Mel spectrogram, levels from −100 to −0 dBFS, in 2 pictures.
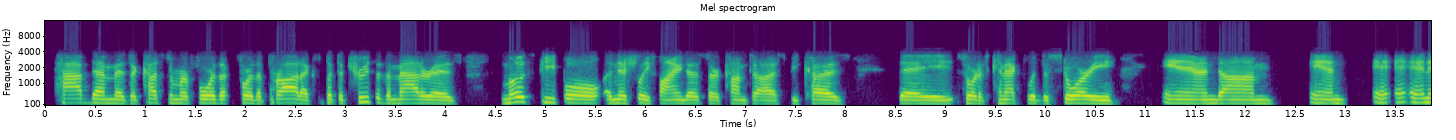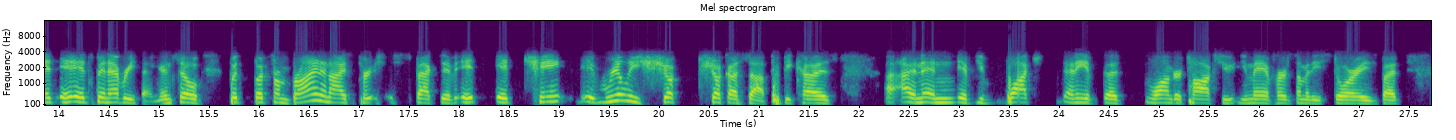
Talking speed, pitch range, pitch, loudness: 175 wpm, 150-185 Hz, 160 Hz, -14 LUFS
